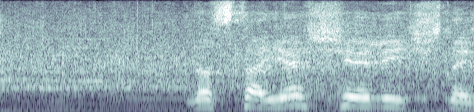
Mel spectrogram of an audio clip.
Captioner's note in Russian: аплодисменты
